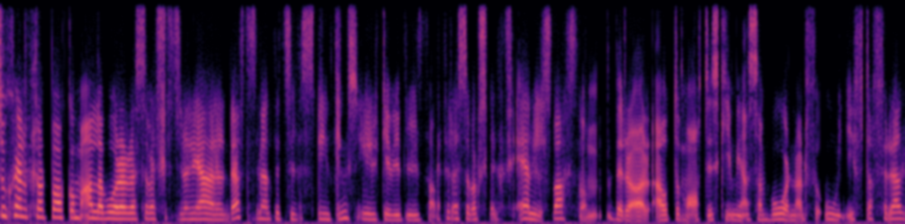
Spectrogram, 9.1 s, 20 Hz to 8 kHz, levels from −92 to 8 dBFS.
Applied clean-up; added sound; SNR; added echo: neural diffusion model UNIVERSE++.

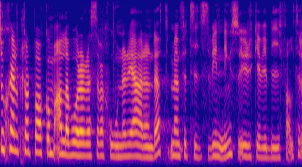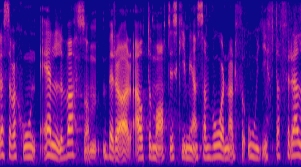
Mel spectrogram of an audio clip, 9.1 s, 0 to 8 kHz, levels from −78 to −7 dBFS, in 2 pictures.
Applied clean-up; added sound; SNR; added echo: none; none; none; none.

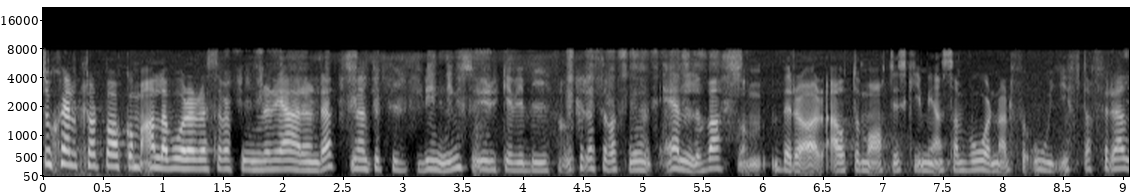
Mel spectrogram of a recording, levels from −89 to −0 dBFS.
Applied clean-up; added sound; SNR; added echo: neural mask model Resemble Enhance denoiser.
